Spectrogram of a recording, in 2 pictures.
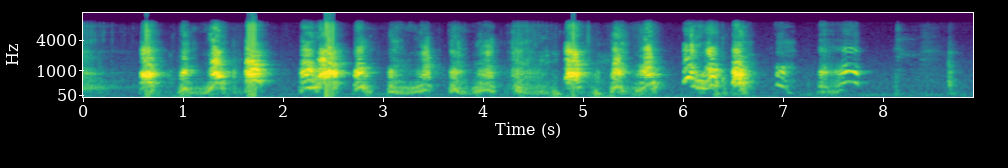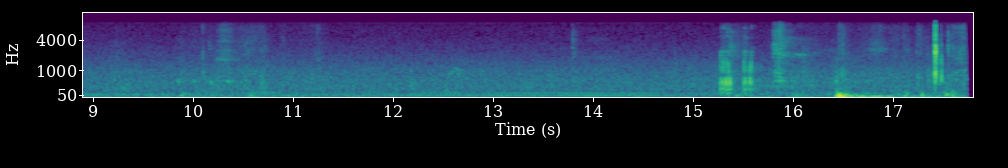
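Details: Retriever pup Alfie discovers a door stop, letting out a fast run of sharp puppy barks and little growls for about eight seconds, then near silence broken by faint knocks and a last soft sound near the end.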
